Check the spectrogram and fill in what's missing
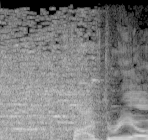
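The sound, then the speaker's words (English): Glass shatters in a loud, bright crash with a crunching, sprawling tail, quickly followed by a brief voice speaking. “Too much glass breaking at the beginning.”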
